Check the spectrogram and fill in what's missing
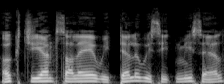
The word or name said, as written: gjiansale'wit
